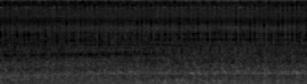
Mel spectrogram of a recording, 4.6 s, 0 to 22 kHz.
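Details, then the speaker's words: Hyundai i20 diesel engine at a steady idle with a sharp, hard ticking knock about three or four times per second, attributed to a knocking injector nozzle. "I-20 diesel engine. Nozzle knocking."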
